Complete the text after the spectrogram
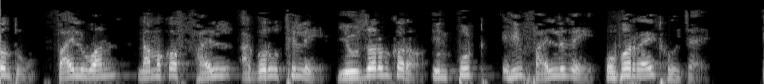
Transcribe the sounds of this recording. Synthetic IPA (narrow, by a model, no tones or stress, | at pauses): ɔnt̪ṵ | pʰajlwanː | amɔkɔpʰajlaɡɔɾut̪ʰilḛjuzɔɾɔŋkɔɾɔ̰impuʈeɦipʰajlɾeobʱɔɾːajʈhojd͡ʒa̰e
